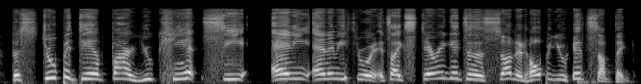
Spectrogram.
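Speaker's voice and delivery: high-pitched, exasperated venting; exasperated rant. Real, not acted. Gamer venting to a friend about blinding fire, exasperated rant. Ranting about an infuriating game mission.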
